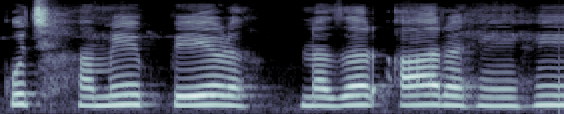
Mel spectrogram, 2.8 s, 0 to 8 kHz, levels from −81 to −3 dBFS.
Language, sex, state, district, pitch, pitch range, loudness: Hindi, female, Madhya Pradesh, Bhopal, 245 Hz, 235-255 Hz, -18 LUFS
